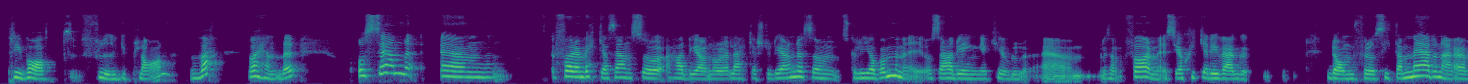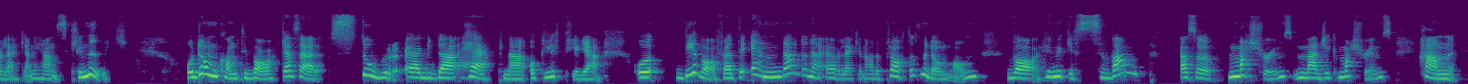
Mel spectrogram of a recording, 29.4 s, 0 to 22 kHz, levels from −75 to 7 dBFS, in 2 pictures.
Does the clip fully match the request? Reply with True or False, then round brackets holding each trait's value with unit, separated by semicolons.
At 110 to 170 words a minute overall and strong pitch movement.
True (160 wpm; 5.7 semitones)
